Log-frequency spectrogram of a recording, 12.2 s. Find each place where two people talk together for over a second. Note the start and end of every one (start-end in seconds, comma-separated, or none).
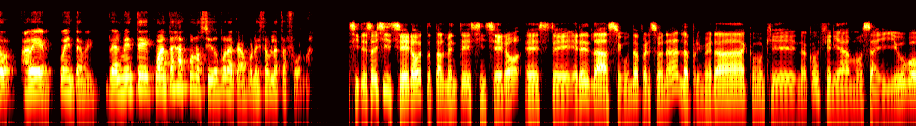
none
